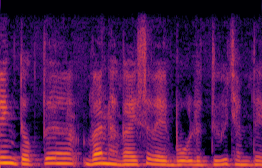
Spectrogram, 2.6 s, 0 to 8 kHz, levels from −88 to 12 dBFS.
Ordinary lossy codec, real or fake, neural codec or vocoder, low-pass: none; real; none; 7.2 kHz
